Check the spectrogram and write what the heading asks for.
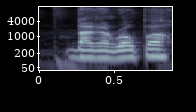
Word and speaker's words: Danganronpa: Dan Gang Rampa. – Danganronpa, which is actually a really good one.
